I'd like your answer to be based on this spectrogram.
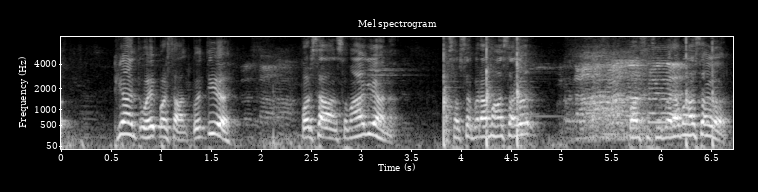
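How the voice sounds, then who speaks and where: A man teaching geography, his voice sitting high, drills the students with repeated questions and scolds them jokingly.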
